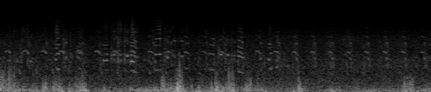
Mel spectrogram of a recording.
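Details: Many gannets calling together at Hawke's Bay, New Zealand: rough, croaking low notes in irregular bursts, one louder grating call near the middle, and faint higher chirps scattered above the din.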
